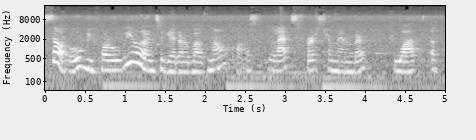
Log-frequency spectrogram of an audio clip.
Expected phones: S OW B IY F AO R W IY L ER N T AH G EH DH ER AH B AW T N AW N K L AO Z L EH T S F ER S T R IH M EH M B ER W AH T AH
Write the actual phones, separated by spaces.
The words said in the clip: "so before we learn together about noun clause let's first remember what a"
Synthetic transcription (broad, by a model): S OW B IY F AO R W IY L ER N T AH G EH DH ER AH B AW T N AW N K AO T L EH T S F ER S T R IH M EH M B ER W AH T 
